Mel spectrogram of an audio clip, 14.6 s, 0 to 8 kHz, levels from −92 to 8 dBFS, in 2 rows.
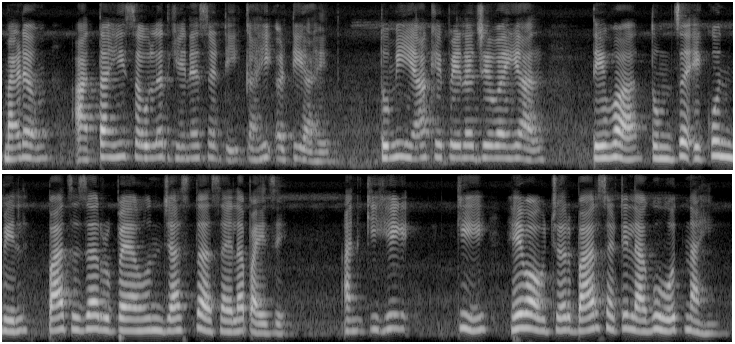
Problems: constant background noise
